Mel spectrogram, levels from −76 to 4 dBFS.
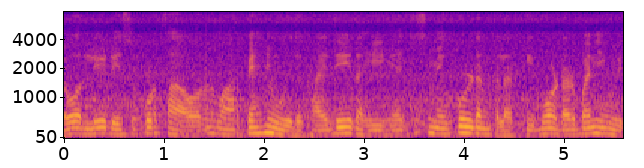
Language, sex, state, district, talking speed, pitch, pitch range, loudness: Hindi, male, Uttarakhand, Uttarkashi, 205 wpm, 130 Hz, 115-145 Hz, -17 LUFS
